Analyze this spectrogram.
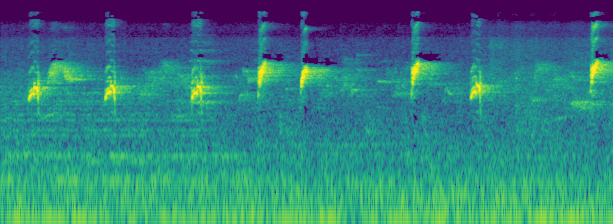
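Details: Red-whiskered bulbul, old wild-caught cage bird, singing to goad rivals into a singing contest; short sharp whistled notes, each with a downward slur, repeated roughly every second against a faint background hum.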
